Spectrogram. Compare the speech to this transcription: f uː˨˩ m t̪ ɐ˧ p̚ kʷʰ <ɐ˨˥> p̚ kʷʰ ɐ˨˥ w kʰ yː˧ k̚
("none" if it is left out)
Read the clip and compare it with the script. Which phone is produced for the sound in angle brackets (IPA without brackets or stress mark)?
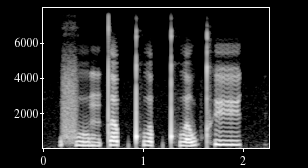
ɐ˨˥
